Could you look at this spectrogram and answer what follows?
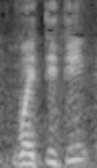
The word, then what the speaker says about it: Waititi: y probablemente estoy pronunciando mal su nombre. – Waititi, la última es Waititi.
